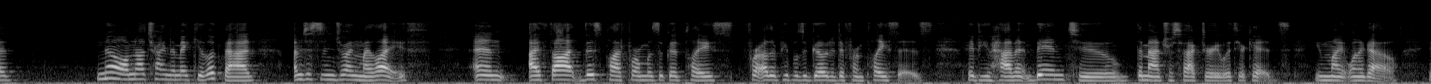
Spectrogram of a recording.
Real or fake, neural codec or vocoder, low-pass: real; none; 7.2 kHz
